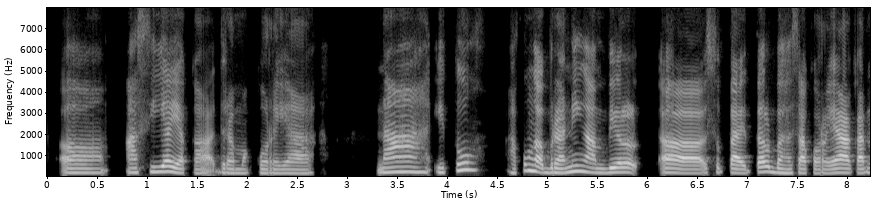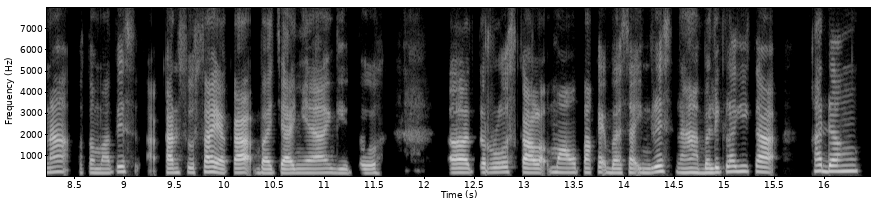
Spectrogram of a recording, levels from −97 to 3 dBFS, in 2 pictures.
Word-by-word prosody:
eee, 195 0 0 0.3
Asia 240 +4 0
ya 195 - +3
Kak, 180 +2 -4
drama 185 -1 -3
Korea. 180 -1 -4 0.7
Nah, 235 +1 +3
itu 315 +10 -2 0.2
aku 195 +6 -10
nggak - - +5
berani 225 +6 +2
ngambil, 215 0 +2 0.2
eee, 180 -3 +6
subtitle 215 +4 +1
bahasa 185 -1 0
Korea 185 +2 +3
karena 220 +6 +2 0.2
otomatis 200 +5 -5
akan 200 0 -2
susah 210 0 +1
ya, - - -13
Kak, 205 -1 +4
bacanya 190 +1 0
gitu, 185 0 -4 0.7
eee, 205 0 +5
terus 220 +2 -2
kalau 205 -2 +4
mau 210 -1 -1
pakai 210 +1 -3
bahasa 195 +1 -2
Inggris. 250 +6 0
Nah, 210 +1 0
balik 215 +4 0
lagi, 260 +1 -1
Kak, 235 -3 +2 0.3
kadang, 270 0 +1
205 Hz, 130 wpm, -23 LUFS, 190-230 Hz, 0.7 s, eee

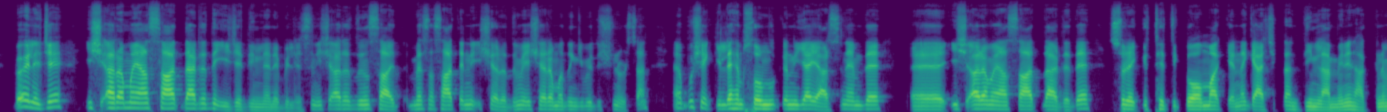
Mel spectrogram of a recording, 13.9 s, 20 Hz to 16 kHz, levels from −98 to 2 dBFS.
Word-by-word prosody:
Böylece 185 +2 +2 0.2
iş 175 0 -1
aramayan 170 -1 +5
saatlerde 155 -1 +3
de 155 - -2
iyice 110 -4 -7
dinlenebilirsin. 95 +1 -9
İş 125 0 -9
aradığın 130 0 -2
saat 120 -5 0
mesela 135 +1 -6
saatlerini 135 +1 -1
iş - - -11
aradığın 105 +4 -5
ve 130 - -2
iş 125 - -7
aramadığın 120 -1 -2
gibi 115 0 -10
düşünürsen, 115 -4 -11 0.3
eee, - - -6
bu 200 - -6
şekilde 150 -4 +1
hem 150 -1 +1
sorumluluklarını 140 -1 +1
yayarsın 135 -3 +1
hem 130 -1 -3
de, 135 0 +2 0.3
eee, 115 0 +1
iş 140 -1 -3
aramayan 135 -3 +4
saatlerde 120 -3 0
de 145 +1 +2 0.2
sürekli 130 -2 0
tetikte 125 -1 -5
olmak 120 0 +4
yerine 115 +5 -2
gerçekten 120 -2 -2
dinlenmenin 105 0 0
hakkını 110 -1 -3
130 Hz, 170 wpm, -26 LUFS, 115-140 Hz, 0.3 s, aramayan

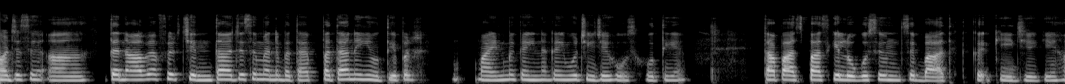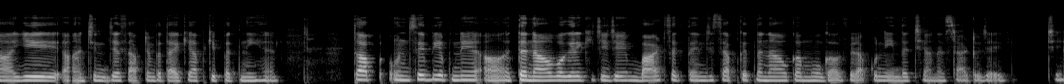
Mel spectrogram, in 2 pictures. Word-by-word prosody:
और 210 - +7
जैसे 220 +2 0
अ, 190 -1 0 0.3
तनाव 215 -1 +5
या 235 - +1
फिर 235 0 +1
चिंता 220 -1 +4
जैसे 230 +1 +1
मैंने 220 -2 +2
बताया 200 -1 0 0.2
पता 225 +2 +4
नहीं 230 -1 +2
होती 195 0 0
है 200 - +1
पर 210 - 0 0.7
माइंड 200 0 +2
में 225 +1 0
कहीं 215 -2 +1
न 205 0 0
कहीं 215 -1 +1
वो 210 +1 +3
चीजें 200 -1 +2
हो 200 -2 -1
स 190 - -13
होती 190 +1 -3
हैं 205 +2 -6 0.8
तो 215 - +5
आप 210 +1 +4
आसपास 205 0 +4
के 220 - +4
लोगों 200 -1 +4
से 200 +2 -1
उनसे 200 0 +1
बात 175 - +2 0.3
क - - +2
कीजिए 180 -2 -2
कि 185 +1 -3
हाँ, 190 0 -2
ये 180 -1 +3
अ, - - -4
चीन 170 +1 -4
जैसे 180 -1 -3
आपने 180 - -6
बताया 175 -1 -3
कि - - -5
आपकी 175 +1 -4
पत्नी 175 +1 -3
है, 185 -1 -4 0.8
तो 220 - +3
आप 210 0 +3
उनसे 205 +2 +1
भी 220 - +3
अपने 205 -1 0
अ, 190 - -1
तनाव 185 -2 +5
वगैरह 190 0 +2
की 205 - -14
चीजें 190 -1 -2
बाँट 195 +3 -1
सकते 195 -3 -6
हैं 185 - -3
जिससे 190 +1 -6
आपका - - -6
तनाव 180 -1 -1
कम 180 -1 -2
होगा 170 - -4
और - - -5
फिर 185 - -6
आपको 195 - -7
नींद 180 -2 -4
अच्छी 175 +3 -9
आना 175 -1 -7
स्टार्ट 180 +2 -9
हो - - -6
जाएगी। 185 -1 -8 0.4
जी। 215 -2 -7
195 Hz, 215 wpm, -23 LUFS, 185-210 Hz, 0.8 s, और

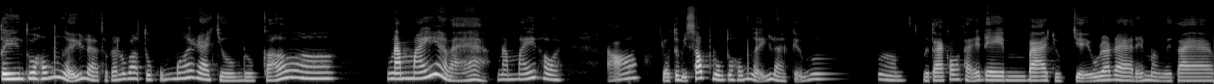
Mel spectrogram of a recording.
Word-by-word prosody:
tiên 255 0 +10
tui 275 +1 +6
hông 270 +3 +3
nghĩ 310 -7 +3
là 235 -8 +1
thật 185 - -8
ra 200 - 0
lúc 250 +3 -1
đó 275 - +2
tui 220 - -1
cũng 245 +3 -6
mới 290 +4 +1
ra 250 -6 +2
trường 180 -5 -3
được 175 -1 -4
cỡ, 185 - -2 0.3
ơ, 275 -1 +1 0.5
năm 265 +1 +5
mấy 305 +12 +5
à - - +3
bà, 185 +1 -3
năm 230 0 -5
mấy 255 +6 -1
thôi, 230 -4 -1 0.5
đó. 275 +5 -2 0.2
Trời, 165 - -1
tui 210 - +2
bị 170 - -1
sốc 280 +11 +5
luôn, 220 -3 +1
tui 220 - -1
hông 210 +4 -3
nghĩ 225 - -3
là, 210 -7 -2
kiểu, - - -8 0.7
ờ, 235 - -4 0.4
người 175 - -4
ta 185 0 +2
có 230 +4 -3
thể 185 0 -2
đem 190 -1 0
30.000.000, 170 -4 0
đó 200 +2 +2
ra 200 -3 +1
để 170 - -4
mà 195 -1 -3
người 165 -1 -6
ta 175 0 -2
215 Hz, 235 wpm, -21 LUFS, 185-260 Hz, 0.7 s, tiên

